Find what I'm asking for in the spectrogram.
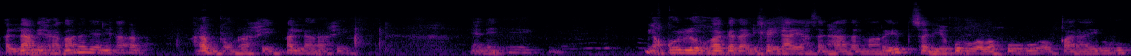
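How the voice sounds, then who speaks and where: A man's voice: mid-range voice, far from the mic. Man teaching phrases, mic set back. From Afghanistan. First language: Pashto. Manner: repeats each phrase several times, explains patiently with many fillers. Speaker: language teacher. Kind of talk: phrase-by-phrase language lesson.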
